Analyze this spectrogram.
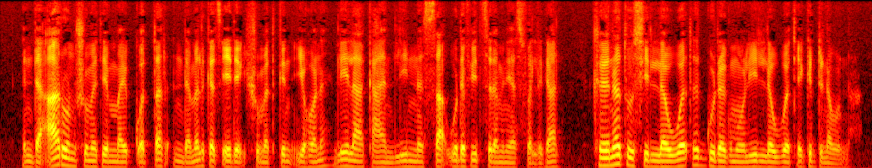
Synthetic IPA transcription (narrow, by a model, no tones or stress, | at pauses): ʔɨnd̪ə̰ʔa̰ɾo̞nʃumət̪jɛmːajɪkʼːo̞t̪ʼːəɾɨnd̪əməlkʰəsʼed̪ekʼʃumət̪ɡ̥ɨnjɛ̰ɦo̞nəle̞lakʰahɨnlinːəsːa̰wɔd̪əfit̪sɨləmːɨnjasfəlːɨɡal | kʰəɨnət̪ʰusilːəwːɔt̪ʼhɨɡːud̪əɡmo̞lilːəwːɔt̪ʼjeɡɨd̪ːɨnəwɨnːa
